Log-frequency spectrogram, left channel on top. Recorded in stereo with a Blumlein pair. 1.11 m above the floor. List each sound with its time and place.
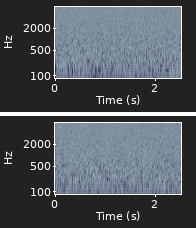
Only background noise.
